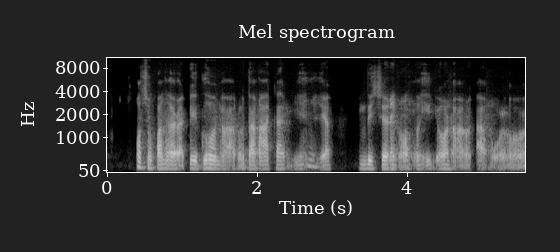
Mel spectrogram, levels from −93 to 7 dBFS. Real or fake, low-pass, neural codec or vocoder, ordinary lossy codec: fake; none; autoencoder, 22.05 kHz, a latent of 192 numbers a frame, VITS, trained on one speaker; none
